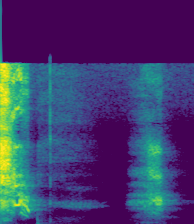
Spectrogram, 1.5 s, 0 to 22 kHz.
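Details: A pet parrot, Pikachu, imitates a human sneeze: a short hissy sneeze-like burst, then a second breathy puff; he has mimicked sneezes and coughs since 6 months old.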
